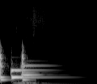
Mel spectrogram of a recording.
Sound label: iphone x wireless charging started tone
